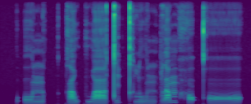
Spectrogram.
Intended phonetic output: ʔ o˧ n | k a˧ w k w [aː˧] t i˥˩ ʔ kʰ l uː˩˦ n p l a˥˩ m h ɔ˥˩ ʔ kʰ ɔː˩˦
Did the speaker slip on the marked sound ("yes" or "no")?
no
